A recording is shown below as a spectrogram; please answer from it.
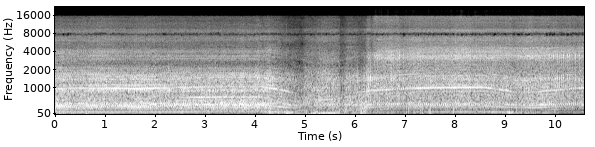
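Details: BMW E46 318i with 1.9 L M43 engine; rough, uneven tapping under the idle and revs persists despite new timing chain, guides, tensioners and hydraulic lifters; knock source unclear.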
